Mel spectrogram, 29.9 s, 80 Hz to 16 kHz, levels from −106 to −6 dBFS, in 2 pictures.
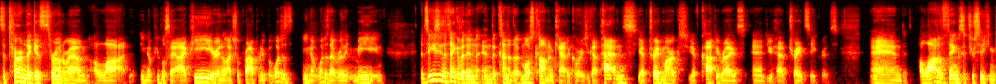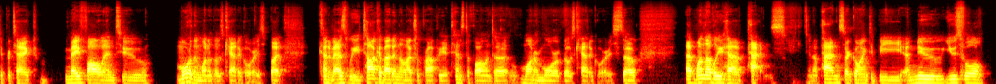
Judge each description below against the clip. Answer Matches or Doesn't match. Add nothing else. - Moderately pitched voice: Doesn't match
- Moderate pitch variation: Matches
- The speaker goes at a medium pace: Doesn't match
